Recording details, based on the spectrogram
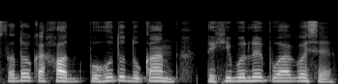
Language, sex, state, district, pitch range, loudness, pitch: Assamese, male, Assam, Hailakandi, 140-160 Hz, -19 LUFS, 155 Hz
